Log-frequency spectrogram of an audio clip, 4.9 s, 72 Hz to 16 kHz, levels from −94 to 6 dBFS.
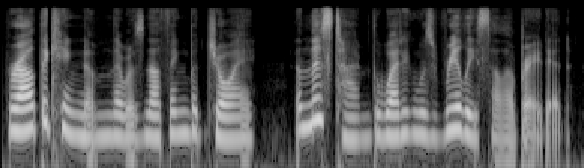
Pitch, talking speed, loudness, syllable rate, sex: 215 Hz, 195 wpm, -23 LUFS, 5.6 syllables/s, female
